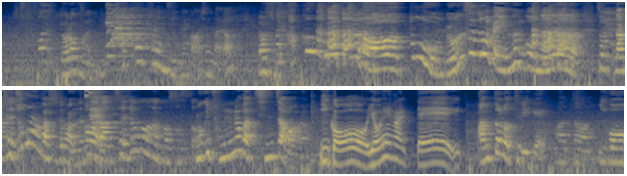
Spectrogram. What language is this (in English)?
Korean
